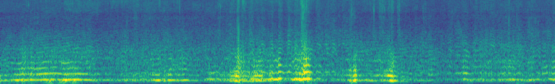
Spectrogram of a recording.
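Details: Inside a honey bee hive, a thick low hum of countless wingbeats, with a few close bees briefly louder and wavering in pitch over the constant drone.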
